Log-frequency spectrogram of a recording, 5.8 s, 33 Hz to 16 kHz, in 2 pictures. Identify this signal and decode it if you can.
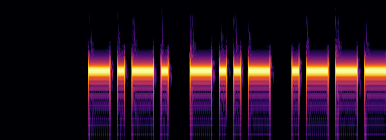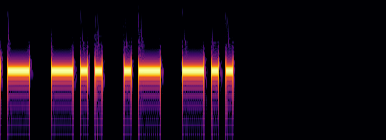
Morse code, heard as a keyed tone, about 22 wpm, 700 Hz. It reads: CX1DAD
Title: DXCC-100 Call Signs - 6 Characters - Repeated 2x - 22wpm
